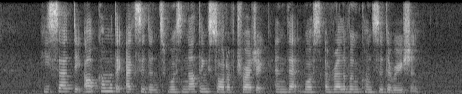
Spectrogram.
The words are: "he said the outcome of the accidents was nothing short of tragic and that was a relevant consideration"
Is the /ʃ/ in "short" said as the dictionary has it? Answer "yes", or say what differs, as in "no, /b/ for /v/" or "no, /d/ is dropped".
no, /s/ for /ʃ/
